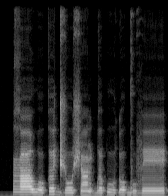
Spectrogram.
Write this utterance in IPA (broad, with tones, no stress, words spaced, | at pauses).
ɣaː˧wo˨kə˦ d͡ʒo˦ʃã˧ ɡ͡bə˧pu˦˨ɗo˦ ɡu˧veː˦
